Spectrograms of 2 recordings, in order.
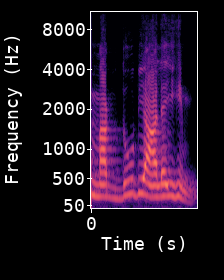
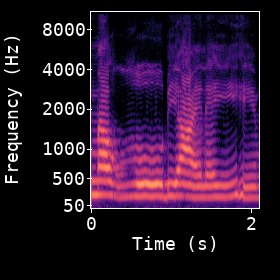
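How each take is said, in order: First: The ḍād letter is said in a common, inexact way. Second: The ḍād letter is said with careful tongue placement. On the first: The speaker calls it wrong. "অনেকে পড়ে মাকদুবি আলাইহিম, তাই না? এরকম আওয়াজটা পান আপনারা।" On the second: The speaker calls it right. "এভাবে উচ্চারণ করতে হয় এই দদ অক্ষরটা"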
